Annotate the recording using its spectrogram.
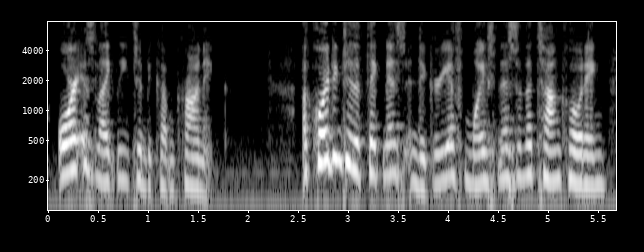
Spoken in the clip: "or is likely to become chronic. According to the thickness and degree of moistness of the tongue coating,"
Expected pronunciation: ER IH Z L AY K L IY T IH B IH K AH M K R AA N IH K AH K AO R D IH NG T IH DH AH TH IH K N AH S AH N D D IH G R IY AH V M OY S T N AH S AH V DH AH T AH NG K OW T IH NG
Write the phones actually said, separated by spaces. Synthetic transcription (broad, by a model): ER IH Z L AY K L IY T IH B IH K AH M K R AA N IH K AH K AO R D IH NG T IH DH AH TH IH K N AH S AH N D D IH G R IY AH V M OY S N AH S AH V DH AH T AH NG K OW T IH NG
